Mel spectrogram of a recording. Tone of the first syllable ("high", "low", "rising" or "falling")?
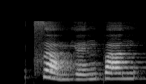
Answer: falling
